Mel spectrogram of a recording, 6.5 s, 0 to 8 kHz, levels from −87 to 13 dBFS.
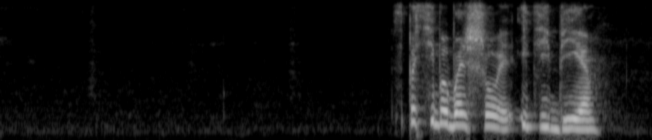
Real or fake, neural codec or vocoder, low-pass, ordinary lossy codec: fake; codec, 16 kHz, 16 kbps, FreqCodec, larger model; 7.2 kHz; Opus, 32 kbps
